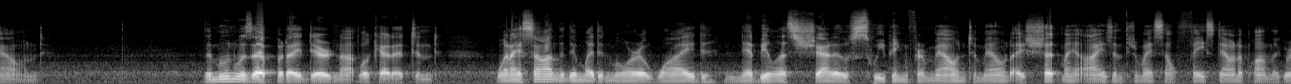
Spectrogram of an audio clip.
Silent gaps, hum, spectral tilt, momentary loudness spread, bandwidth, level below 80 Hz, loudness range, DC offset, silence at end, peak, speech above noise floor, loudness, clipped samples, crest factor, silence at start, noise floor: none; none; -4.5 dB/octave; 14 LU; 12.5 kHz; -48 dBFS; 6 LU; under 0.1%; 0 s; 0 dBFS; 25 dB; -16 LUFS; 0.1%; 16 dB; 0 s; -41 dBFS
